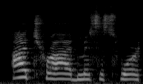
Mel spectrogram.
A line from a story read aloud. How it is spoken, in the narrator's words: he said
